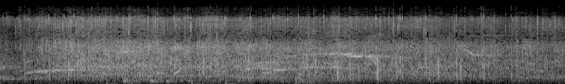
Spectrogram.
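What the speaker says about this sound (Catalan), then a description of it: "Un fort aplaudiment, no?" A crowd at a Christmas school concert claps loudly and continuously, dense steady applause filling the space throughout, with a few faint voices mixed in.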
